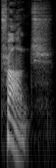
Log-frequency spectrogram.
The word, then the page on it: tranche: British English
